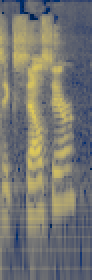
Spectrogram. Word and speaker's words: Excelsior: It's Excelsior Brazilian Jiu-Jitsu.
